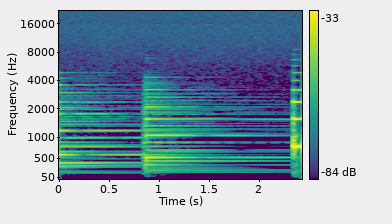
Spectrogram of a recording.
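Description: Quiet, slow piano music: a chord struck about a second in, left to ring and fade.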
